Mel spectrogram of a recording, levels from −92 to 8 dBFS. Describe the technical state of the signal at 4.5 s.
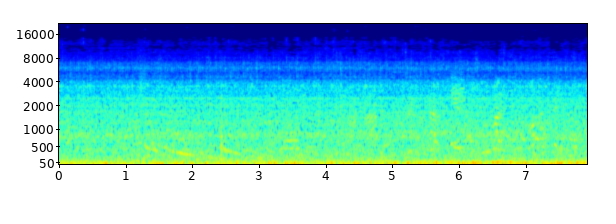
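At 4.5 s the signal is inside a frames out of order fault, 4.40 to 4.77 s: two adjacent blocks of about 170 ms each, which fits runs of four frames, were decoded in swapped order. The stretch plays as a garbled flutter, and no time is lost.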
